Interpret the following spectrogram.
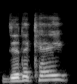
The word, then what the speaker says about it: Didache: There's a whole range of ways that you could pronounce it that work more or less well with various types of Greek pronunciation. I go with Didache when I'm speaking English.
